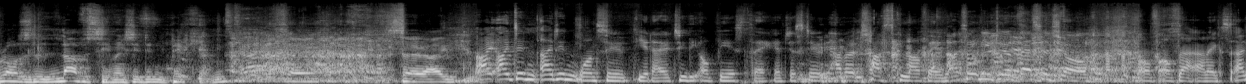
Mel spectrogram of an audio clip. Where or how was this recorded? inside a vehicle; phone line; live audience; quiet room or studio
live audience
